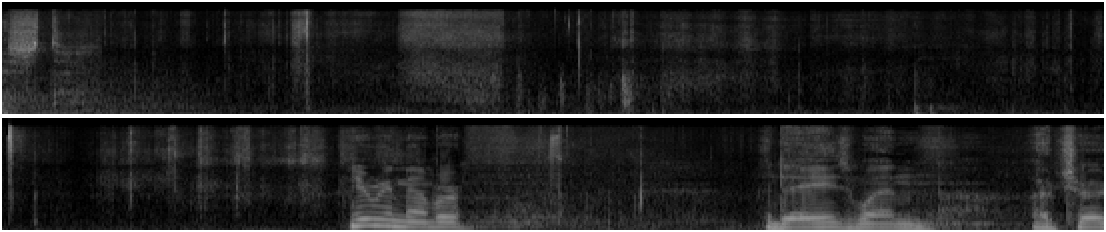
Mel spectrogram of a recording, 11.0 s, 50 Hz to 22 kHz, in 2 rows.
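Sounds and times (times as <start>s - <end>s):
paper rustling and clicking: 2.3s - 7.2s.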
